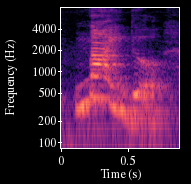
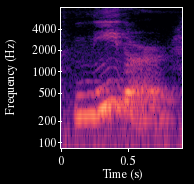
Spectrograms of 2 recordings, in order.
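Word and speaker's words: neither: बोल दीजिए, यानी कि नाइदर। आप चाहे तो अमेरिकन प्रोनाउंसिएशन में बोल सकते हैं नीदर, एंड आप करेक्ट ही रहेंगे।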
